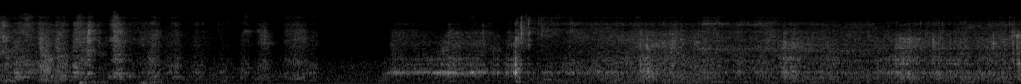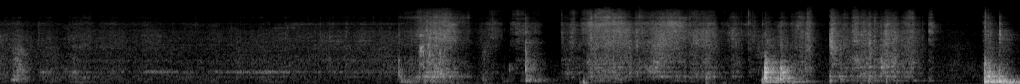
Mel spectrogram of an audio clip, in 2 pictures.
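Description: A foam slab sliding and rubbing over a plywood table as it is pushed through a hot-wire foam cutter. Near the end come louder handling rustles and a sharp knock as the block is moved.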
